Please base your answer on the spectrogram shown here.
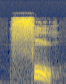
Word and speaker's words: faux: Faux. Okay, final X not pronounced, then you get this AU together, O, faux.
